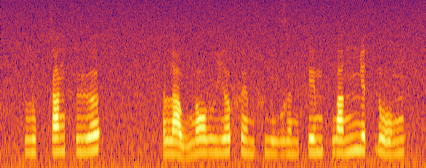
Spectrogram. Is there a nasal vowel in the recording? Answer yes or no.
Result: no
